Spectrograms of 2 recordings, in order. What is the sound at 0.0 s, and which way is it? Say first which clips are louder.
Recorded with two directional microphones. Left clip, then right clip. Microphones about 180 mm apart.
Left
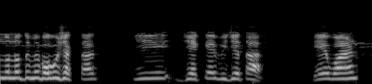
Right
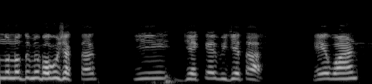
A man's voice: even; 15° right (ahead or behind).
